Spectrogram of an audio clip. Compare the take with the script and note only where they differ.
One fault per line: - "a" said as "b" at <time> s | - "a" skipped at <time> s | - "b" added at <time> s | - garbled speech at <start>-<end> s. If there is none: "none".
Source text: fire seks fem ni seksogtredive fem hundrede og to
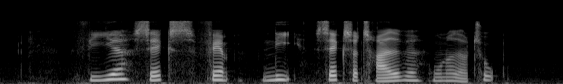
- "fem" skipped at 4.2 s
